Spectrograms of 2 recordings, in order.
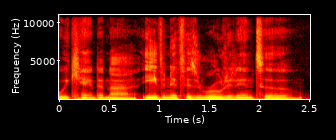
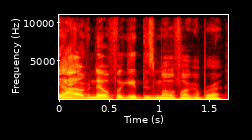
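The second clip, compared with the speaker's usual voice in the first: ordinary talk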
